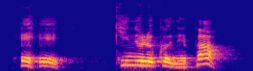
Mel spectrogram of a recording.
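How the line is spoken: Hard, nasty hissing snigger. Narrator (French): ricana Balanec, l'œil soudain dur et mauvais, la voix sifflante

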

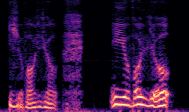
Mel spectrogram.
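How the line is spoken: Muffled murmur. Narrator (Italian): Mormorò tra le stoffe

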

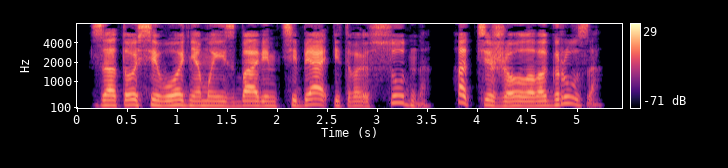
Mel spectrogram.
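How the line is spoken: Curious, with a snort. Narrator (Russian): капитан Девера, хмыкнув, полюбопытствовал

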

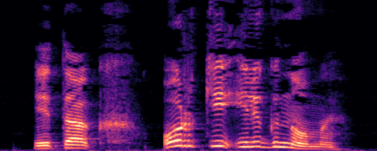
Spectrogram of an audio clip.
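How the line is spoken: Thoughtful mutter. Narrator (Russian): Задумчиво пробормотал Кирсан

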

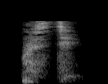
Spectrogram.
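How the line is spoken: Broken whisper. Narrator (Russian): прерывисто шепнула она

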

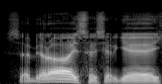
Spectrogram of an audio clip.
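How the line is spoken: Sullen grumble. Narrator (Russian): угрюмо проворчал Ладышкин

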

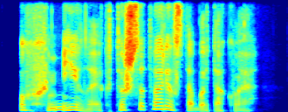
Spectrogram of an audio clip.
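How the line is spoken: Whispered. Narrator (Russian): прошептала

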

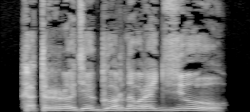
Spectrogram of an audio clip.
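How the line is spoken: Several archers yelling together. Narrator (Russian): заорали сразу несколько лучников

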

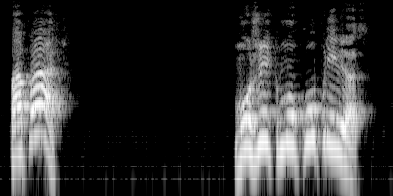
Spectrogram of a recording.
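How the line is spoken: Shouted. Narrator (Russian): крикнул Ваня

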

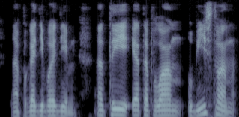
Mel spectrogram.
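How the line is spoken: Stammering question. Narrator (Russian): заикаясь, спросил Грейхаунд

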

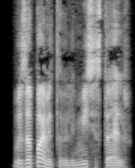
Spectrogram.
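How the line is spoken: Gentle. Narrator (Russian): мягко сказал я

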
